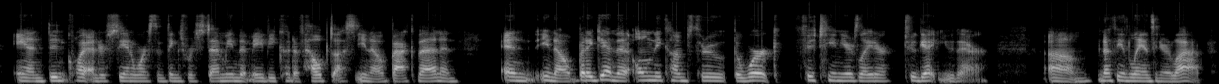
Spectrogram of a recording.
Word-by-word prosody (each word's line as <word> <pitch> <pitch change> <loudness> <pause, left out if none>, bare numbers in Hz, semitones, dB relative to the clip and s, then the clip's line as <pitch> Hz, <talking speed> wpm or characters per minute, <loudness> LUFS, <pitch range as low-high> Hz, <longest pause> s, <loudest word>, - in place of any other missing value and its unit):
and 150 -2 +1
didn't 170 0 +2
quite 170 -2 +2
understand 150 +1 0
where 150 - -3
some 145 -1 -5
things 150 -1 -5
were 150 - -7
stemming 150 +2 0
that - - -2
maybe 155 0 -2
could 165 +2 -8
have - - -6
helped 150 0 +1
us, - - -2
you 160 - -1
know, 130 -1 -2
back 135 -2 +2
then," 150 +1 +3
and 140 -1 -6 0.4
and, 175 -3 +3
you 195 -2 +2
know, 140 -3 +2
but 185 - +3
again, 195 +1 +4
that 160 - +3
only 185 0 +1
comes 170 -2 -3
through 170 -2 -2
the 155 - 0
work 175 +2 +3
15 185 -1 -2
years 165 -1 -1
later 155 -1 -2
to 180 - -2
get 170 +1 +4
you - - -8
there. - - -5 0.6
Um, 140 +3 0
nothing 175 -1 +1
lands 150 -1 +2
in 150 - -7
your 135 -1 -3
lap. 135 - +2
160 Hz, 215 wpm, -26 LUFS, 150-175 Hz, 0.6 s, again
